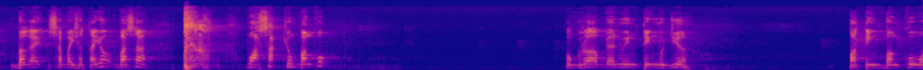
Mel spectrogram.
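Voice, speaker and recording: A man preaching a sermon with a Filipino accent, animated, jumping into loud voices when he acts out stories. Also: mid-range voice.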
